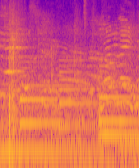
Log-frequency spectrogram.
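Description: Background music with steady held notes, over children playing and calling out, their voices rising toward the end.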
